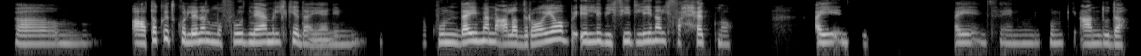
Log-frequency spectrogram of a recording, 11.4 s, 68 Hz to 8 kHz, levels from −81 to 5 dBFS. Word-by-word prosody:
ف 210 - -5 1.1
أعتقد 260 +8 +3
كلّنا 240 0 +2
المفروض 230 0 -3
نعمل 230 +1 +3
كده 235 -2 -2
يعني 90 +1 -7
ن 190 +4 -16 0.6
نكون 220 +1 -4
دايمًا 245 +1 +5
على 200 0 +3
دراية 220 +9 +3
بإيه 235 -3 0
اللي 235 +1 0
بيفيد 225 +1 -4
لينا 245 +3 +1
لصحّتنا 220 -5 -1 0.9
أي 220 +1 +1
إنس 220 -2 -11 1.1
أي 220 +2 -3
إنسان 215 -1 -16
إنه 205 0 -13
يكون 210 0 -13
في - - -22
عنده 200 +1 -1
ده. 190 -1 -2
220 Hz, 135 wpm, -24 LUFS, 205-235 Hz, 1.1 s, دايمًا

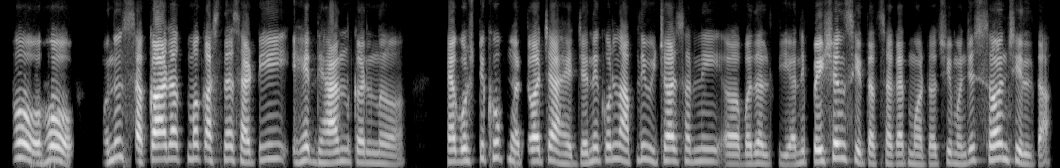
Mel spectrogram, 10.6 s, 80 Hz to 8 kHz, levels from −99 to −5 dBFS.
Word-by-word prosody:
हो, 255 -9 +5
हो, 230 0 +3 0.3
म्हणून 255 +10 -4
सकारात्मक 245 0 +5
असण्यासाठी 230 +2 -1
हे 225 +3 0
ध्यान 190 +1 +2
करणं 175 -4 -5 0.5
ह्या 200 - +5
गोष्टी 210 +3 -3
खूप 265 -2 -4
महत्त्वाच्या 210 +3 +2
आहेत. 165 -4 -3
जेणेकरून 220 +7 -4
आपली 225 +4 0
विचारसरणी 210 -1 -2
अ, 165 -1 -3
बदलते. 165 -2 -5
आणि 175 +5 -6
पेशन्स 235 +5 +3
येतात 165 -3 -3
सगळ्यात 165 +1 -3
महत्त्वाची 155 +2 -7
म्हणजे 165 +6 -6
सहनशीलता. 225 -8 0
205 Hz, 140 wpm, -24 LUFS, 175-235 Hz, 0.5 s, हो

